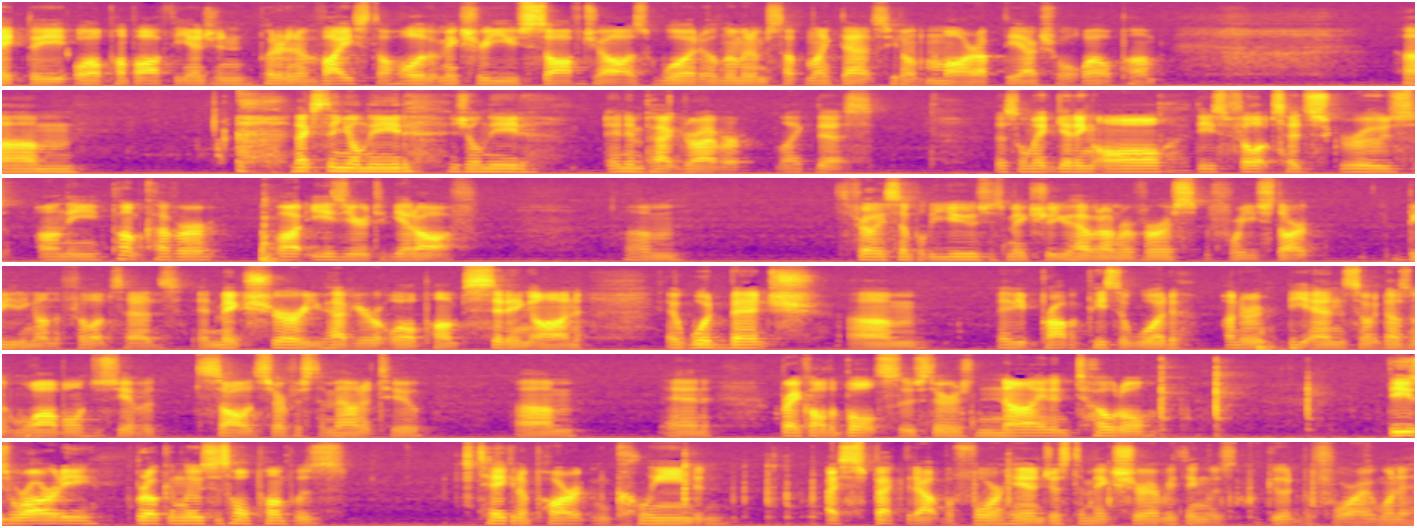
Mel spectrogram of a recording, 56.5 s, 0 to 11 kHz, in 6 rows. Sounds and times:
Speech: 0:00.0 - 0:07.8, 0:09.3 - 0:10.0, 0:10.8 - 0:15.3, 0:16.0 - 0:22.0, 0:23.0 - 0:23.4, 0:24.4 - 0:45.5, 0:46.9 - 0:49.4, 0:50.2 - 0:52.0, 0:52.6 - 0:56.5.

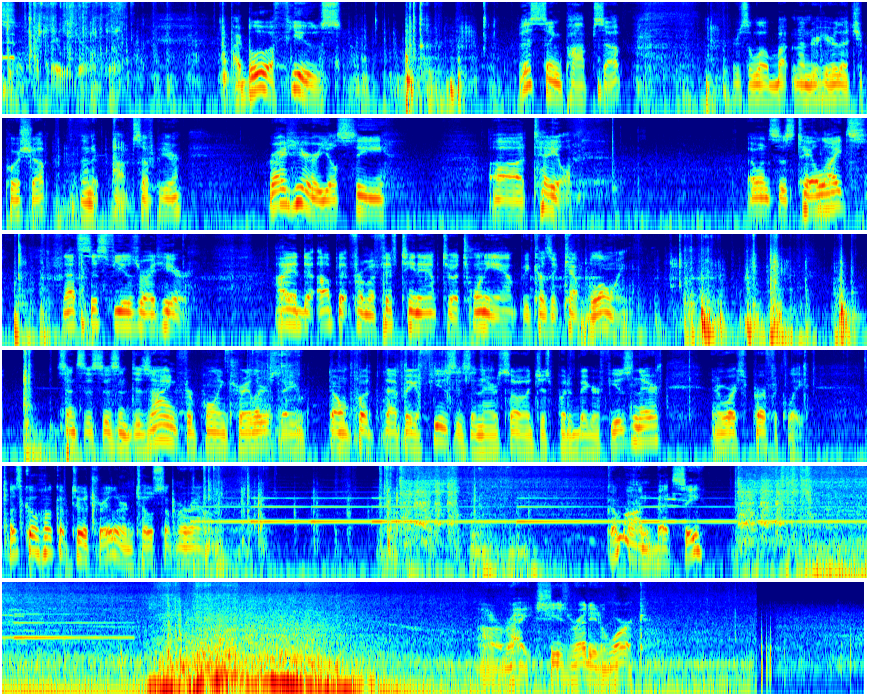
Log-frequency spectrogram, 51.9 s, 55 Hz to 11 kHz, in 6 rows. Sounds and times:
Speech: 0:02.3 - 0:03.5, 0:05.2 - 0:06.2, 0:07.3 - 0:10.5, 0:11.3 - 0:12.6, 0:13.5 - 0:14.4, 0:16.1 - 0:19.2, 0:20.0 - 0:23.7, 0:26.5 - 0:34.0, 0:34.6 - 0:36.8, 0:40.6 - 0:41.6, 0:48.0 - 0:49.8
Car: 0:35.5 - 0:51.8.

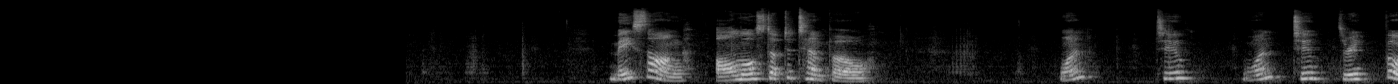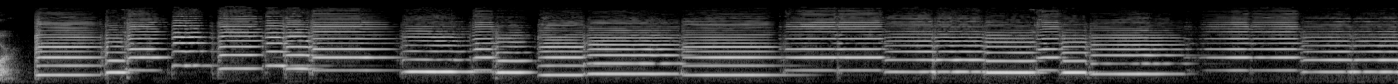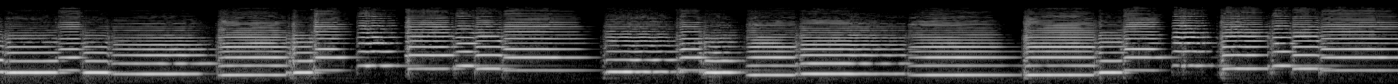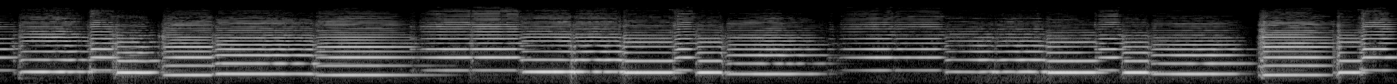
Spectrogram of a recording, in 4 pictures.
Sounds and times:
Violin, fiddle: 0:14.3 - 0:55.9.

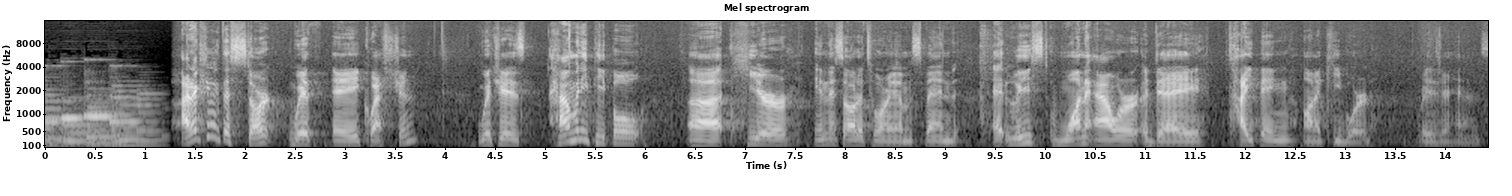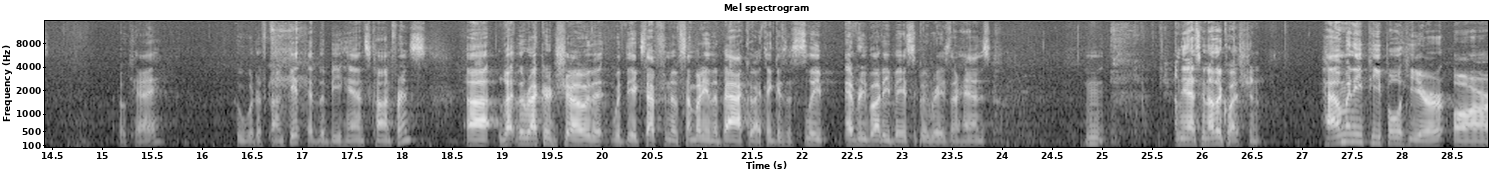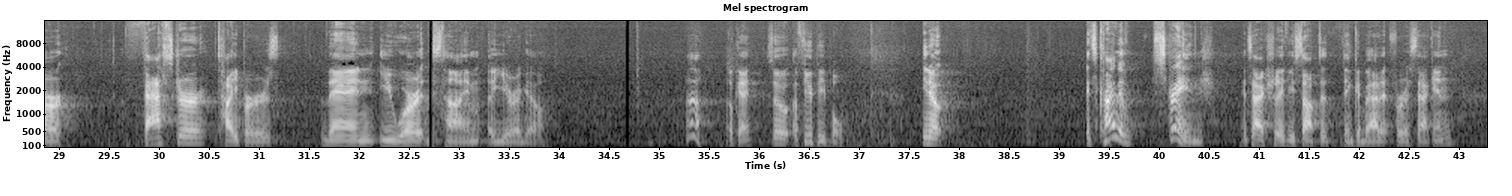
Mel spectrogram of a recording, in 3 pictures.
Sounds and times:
Speech: 0:01.3 - 0:03.8, 0:04.4 - 0:14.5, 0:15.2 - 0:15.7, 0:16.4 - 0:25.1, 0:25.7 - 0:26.6, 0:27.2 - 0:29.2, 0:29.8 - 0:33.9, 0:35.3 - 0:36.9, 0:37.6 - 0:37.9, 0:39.3 - 0:43.0.

